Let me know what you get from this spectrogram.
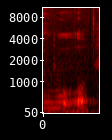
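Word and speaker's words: woo (五): how Chinese people use the number five for crying because in Chinese, five is pronounced woo.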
